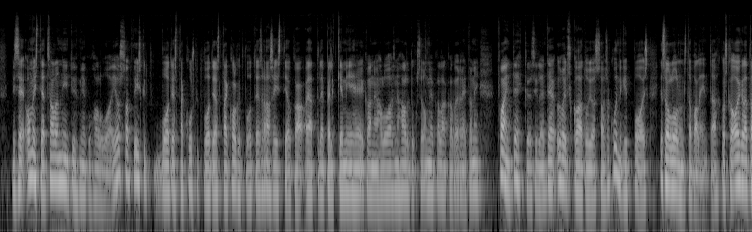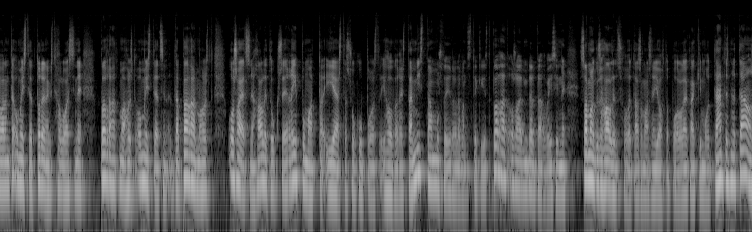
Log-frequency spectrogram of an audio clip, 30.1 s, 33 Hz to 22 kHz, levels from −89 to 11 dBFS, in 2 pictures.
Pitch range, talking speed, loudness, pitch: 100-120 Hz, 180 wpm, -28 LUFS, 110 Hz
